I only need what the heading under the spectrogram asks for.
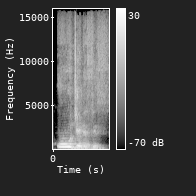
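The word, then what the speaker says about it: oogenesis: sell উৎপাদিত হয়ে থাকে তখন তাকে আমরা বলবো উজেনেসিস ঠিক আছে প্রোনাউন্সিয়েশনটা একটু মাথায় রাখবে ডাবল ও একচুয়াল প্রোনাউন্সিয়েশনে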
